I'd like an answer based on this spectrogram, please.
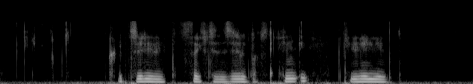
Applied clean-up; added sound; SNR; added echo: neural diffusion model UNIVERSE++.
